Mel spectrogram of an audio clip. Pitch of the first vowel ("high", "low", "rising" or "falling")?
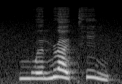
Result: rising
